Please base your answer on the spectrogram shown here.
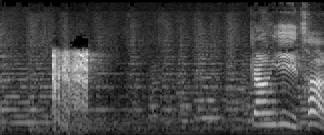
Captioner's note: camera shatters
